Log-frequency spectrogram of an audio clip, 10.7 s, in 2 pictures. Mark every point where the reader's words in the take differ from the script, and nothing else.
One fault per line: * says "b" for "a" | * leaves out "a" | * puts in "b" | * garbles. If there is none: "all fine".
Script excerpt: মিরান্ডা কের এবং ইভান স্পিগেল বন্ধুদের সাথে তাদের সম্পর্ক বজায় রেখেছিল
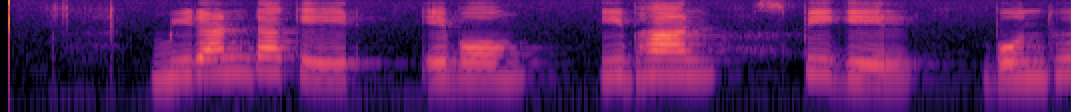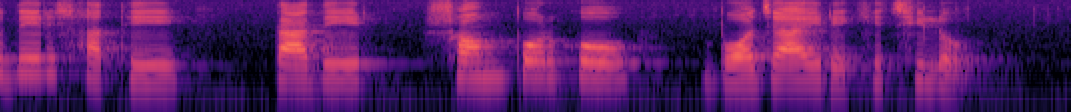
all fine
